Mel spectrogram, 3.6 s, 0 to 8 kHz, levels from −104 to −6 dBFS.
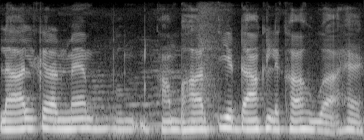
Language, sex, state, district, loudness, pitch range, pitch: Hindi, male, Chhattisgarh, Raigarh, -25 LUFS, 150-160 Hz, 150 Hz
